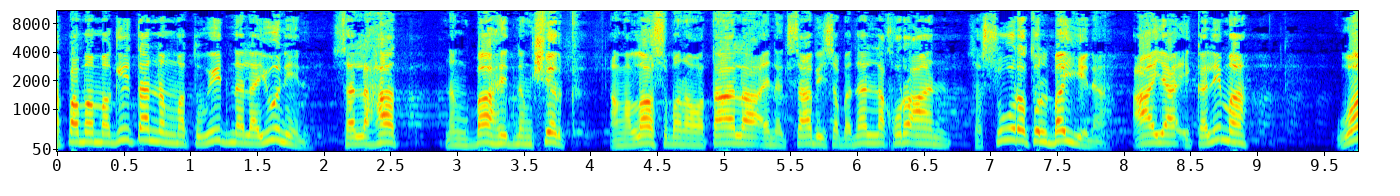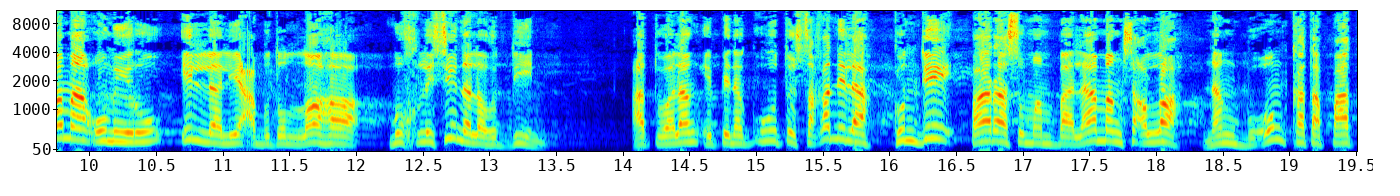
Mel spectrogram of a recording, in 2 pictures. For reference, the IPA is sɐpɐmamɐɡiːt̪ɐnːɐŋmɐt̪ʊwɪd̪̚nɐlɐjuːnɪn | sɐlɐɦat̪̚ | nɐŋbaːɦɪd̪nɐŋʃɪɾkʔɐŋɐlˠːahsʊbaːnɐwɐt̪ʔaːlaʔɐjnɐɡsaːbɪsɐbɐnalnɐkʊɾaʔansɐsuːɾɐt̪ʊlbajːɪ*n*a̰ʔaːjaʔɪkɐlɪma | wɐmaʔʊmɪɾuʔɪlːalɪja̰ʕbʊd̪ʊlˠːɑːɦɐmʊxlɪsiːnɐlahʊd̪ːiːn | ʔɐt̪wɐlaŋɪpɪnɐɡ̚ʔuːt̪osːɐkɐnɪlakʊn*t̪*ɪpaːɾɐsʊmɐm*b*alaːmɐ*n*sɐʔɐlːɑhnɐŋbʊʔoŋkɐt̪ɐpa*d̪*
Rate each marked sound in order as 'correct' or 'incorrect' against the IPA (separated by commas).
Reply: correct, incorrect, correct, incorrect, incorrect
